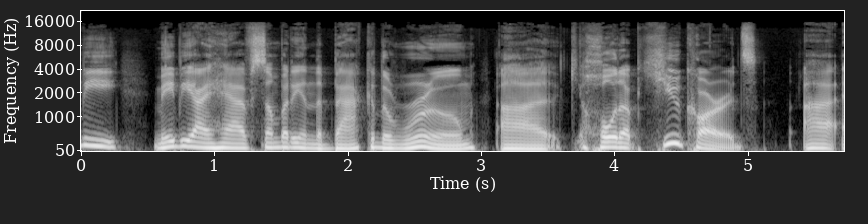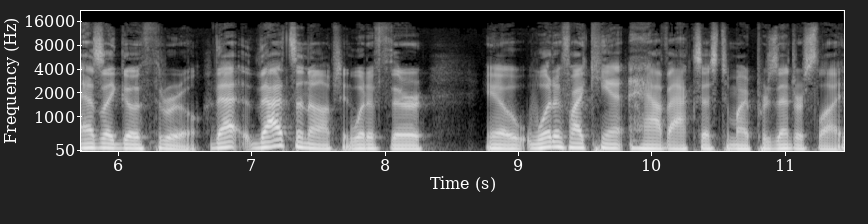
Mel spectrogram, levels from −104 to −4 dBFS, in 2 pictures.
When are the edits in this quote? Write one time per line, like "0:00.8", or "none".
0:03.0
0:06.7
0:07.7

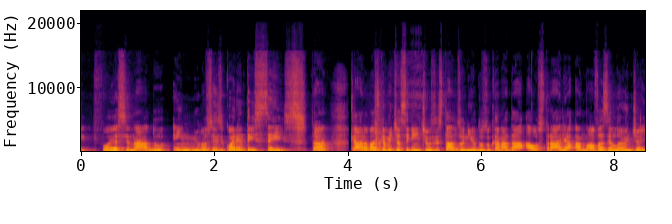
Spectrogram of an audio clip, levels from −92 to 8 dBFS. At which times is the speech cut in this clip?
0:04.0

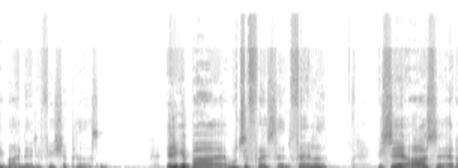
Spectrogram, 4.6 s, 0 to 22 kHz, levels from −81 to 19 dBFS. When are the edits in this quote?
0:01.5

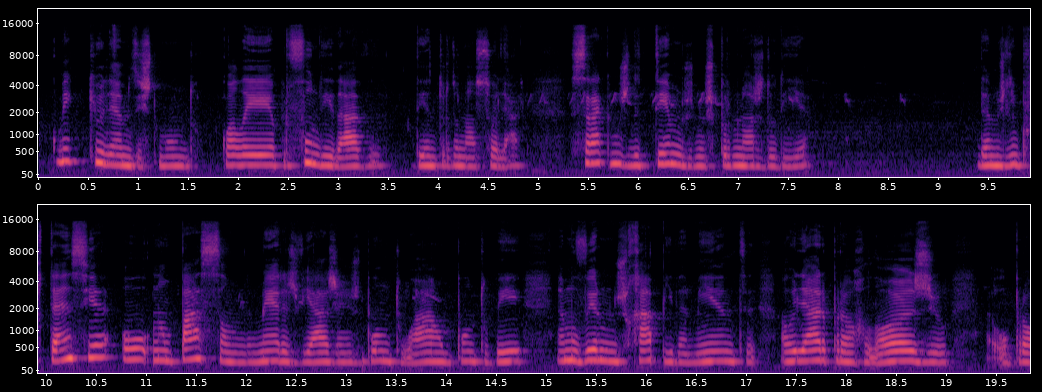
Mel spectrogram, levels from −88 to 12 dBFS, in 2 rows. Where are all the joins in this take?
0:11.1
0:13.2

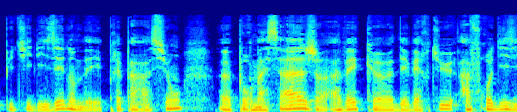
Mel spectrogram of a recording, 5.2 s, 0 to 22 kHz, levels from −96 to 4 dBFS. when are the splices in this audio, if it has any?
none

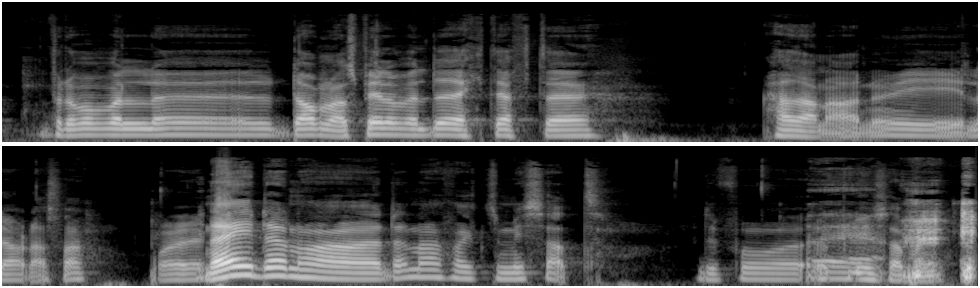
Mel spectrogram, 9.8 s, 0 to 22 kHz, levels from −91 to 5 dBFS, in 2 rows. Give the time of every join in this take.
0:05.9

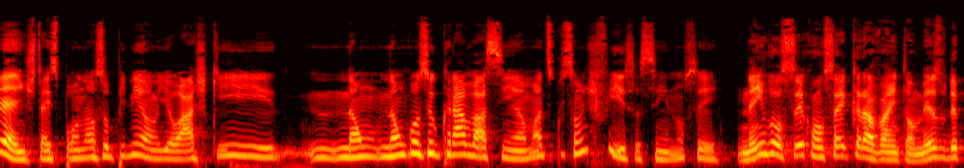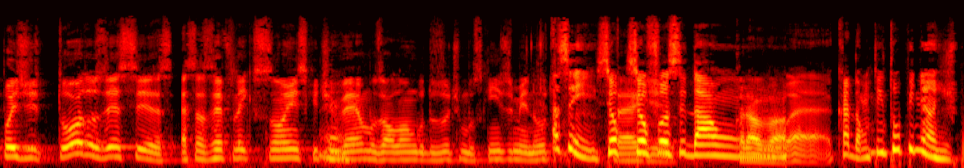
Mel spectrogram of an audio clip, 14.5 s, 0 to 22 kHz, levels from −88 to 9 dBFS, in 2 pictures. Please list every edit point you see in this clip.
0:11.9
0:13.1

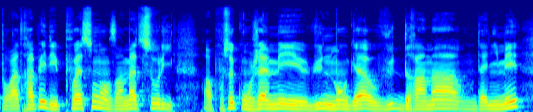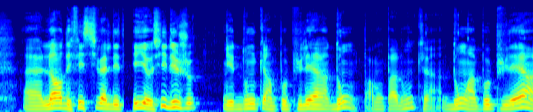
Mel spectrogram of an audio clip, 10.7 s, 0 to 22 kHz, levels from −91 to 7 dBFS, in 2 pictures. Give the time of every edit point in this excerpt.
0:06.6

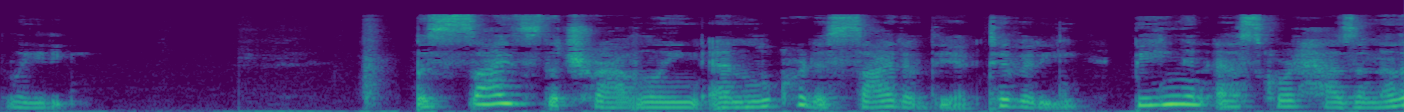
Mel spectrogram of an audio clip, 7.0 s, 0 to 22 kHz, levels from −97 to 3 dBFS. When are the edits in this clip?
0:02.0
0:05.5

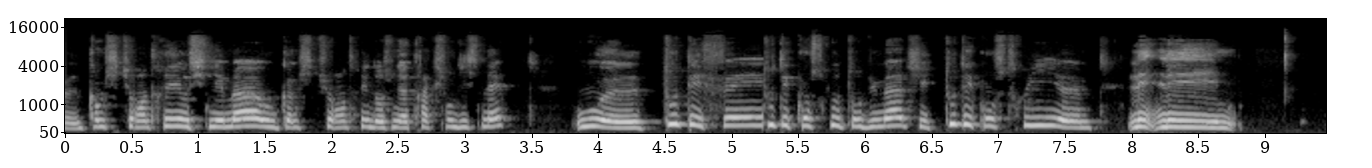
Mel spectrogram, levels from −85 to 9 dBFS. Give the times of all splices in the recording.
0:05.2

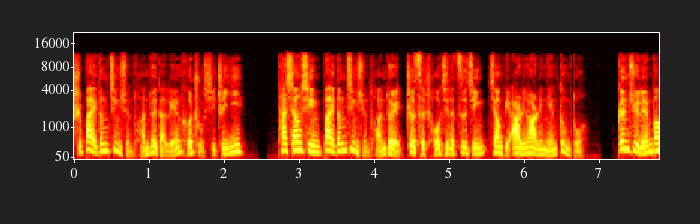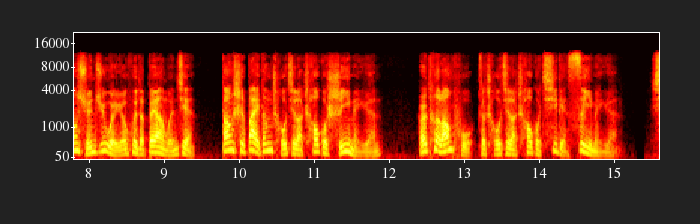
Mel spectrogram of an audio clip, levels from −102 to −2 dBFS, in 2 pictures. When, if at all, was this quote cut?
none

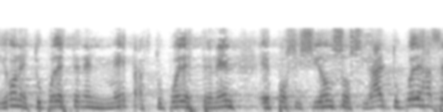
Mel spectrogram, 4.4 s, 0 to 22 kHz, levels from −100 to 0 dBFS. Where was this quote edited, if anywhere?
0:02.6

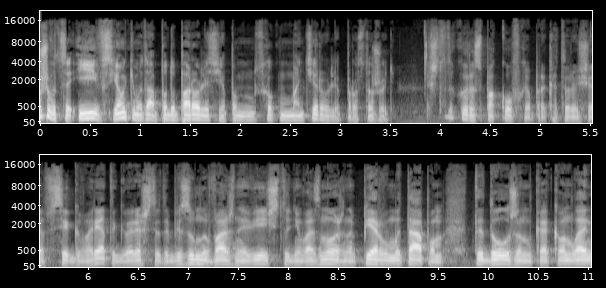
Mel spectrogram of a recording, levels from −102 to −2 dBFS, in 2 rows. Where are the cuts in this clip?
none

